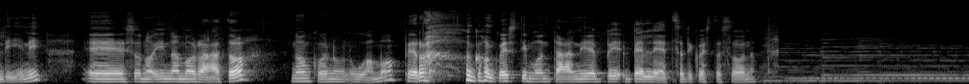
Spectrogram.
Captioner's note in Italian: risate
